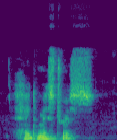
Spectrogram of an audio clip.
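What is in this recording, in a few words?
"headmistress", English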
